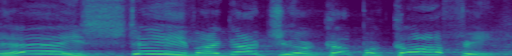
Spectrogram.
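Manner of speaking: very high, loud retold call. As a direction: imitate a heckler hailing the preacher. Heckler returns, calling to preacher.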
